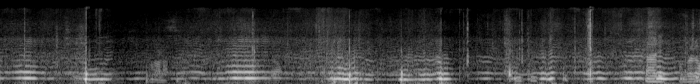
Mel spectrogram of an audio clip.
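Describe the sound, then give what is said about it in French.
Loud, steady buzzing of many bees right up against the microphone, a droning hum with wingbeat tones rising and falling as insects pass close, punctuated by brief taps and knocks. “ça dans le micro, ça fait un boucan.”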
